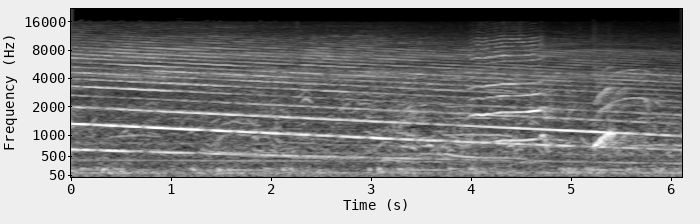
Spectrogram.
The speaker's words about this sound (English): Classic as in old fire truck. That's what you're hearing from Fire Protection District number 7, the Chelan Fire District.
